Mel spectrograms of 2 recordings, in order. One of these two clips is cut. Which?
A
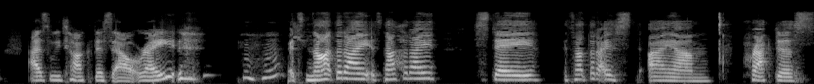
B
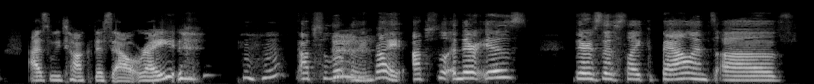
A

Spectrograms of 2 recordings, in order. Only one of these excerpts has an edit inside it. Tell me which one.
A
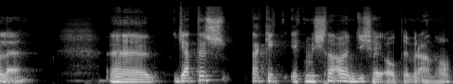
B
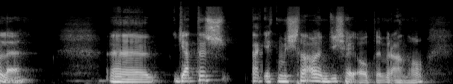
B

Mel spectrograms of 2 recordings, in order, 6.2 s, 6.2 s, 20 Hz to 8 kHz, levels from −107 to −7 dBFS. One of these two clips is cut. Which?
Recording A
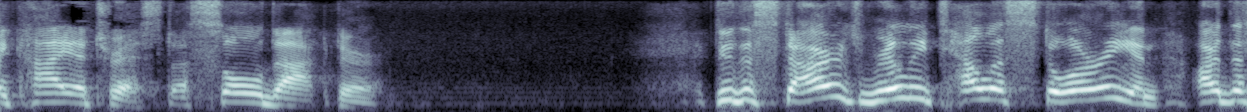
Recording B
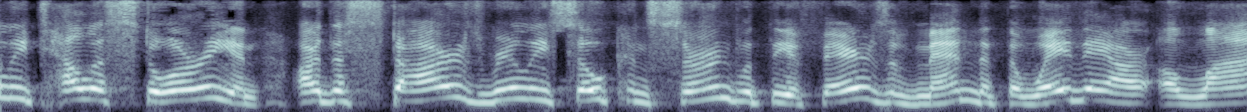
A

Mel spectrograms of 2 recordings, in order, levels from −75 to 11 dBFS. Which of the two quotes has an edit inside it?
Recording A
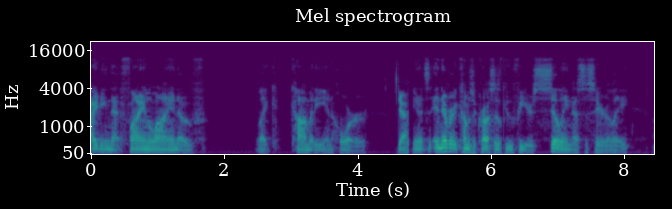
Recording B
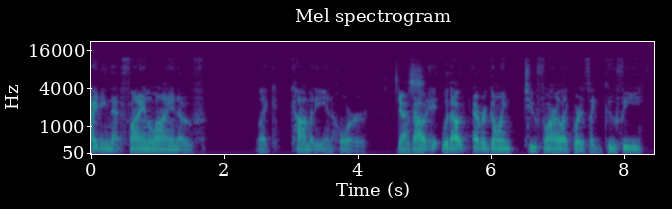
A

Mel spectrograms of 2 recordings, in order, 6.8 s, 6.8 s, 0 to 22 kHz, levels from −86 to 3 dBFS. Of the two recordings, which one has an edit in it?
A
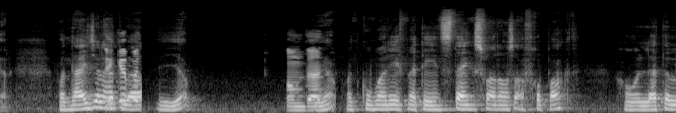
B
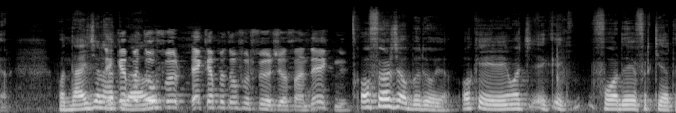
A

